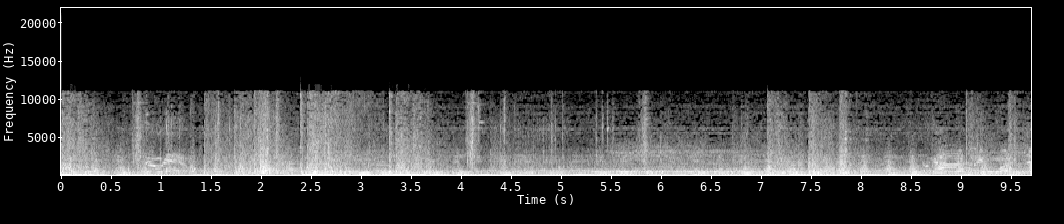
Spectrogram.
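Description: Gunfire in Red Dead Redemption 2 crackles through a busy shootout, with scattered shots and booming reports under game music and voices, loud and continuous throughout.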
